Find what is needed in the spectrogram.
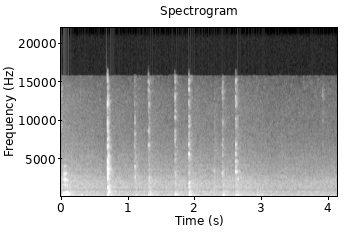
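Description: A handful of faint, irregularly spaced clicks over the first three seconds, the first the sharpest, then only faint room hiss.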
